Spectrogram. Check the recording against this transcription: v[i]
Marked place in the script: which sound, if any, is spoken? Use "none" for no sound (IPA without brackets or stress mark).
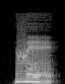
e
